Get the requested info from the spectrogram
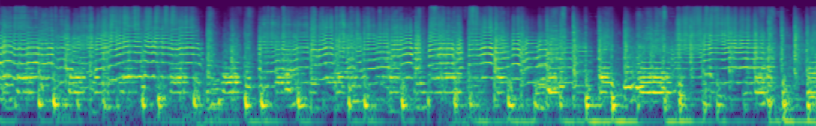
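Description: Serbian village brass band playing while marching: trumpets carry a wavering, vibrato-laden melody over low brass horns, with drum beats underneath.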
